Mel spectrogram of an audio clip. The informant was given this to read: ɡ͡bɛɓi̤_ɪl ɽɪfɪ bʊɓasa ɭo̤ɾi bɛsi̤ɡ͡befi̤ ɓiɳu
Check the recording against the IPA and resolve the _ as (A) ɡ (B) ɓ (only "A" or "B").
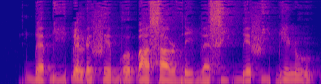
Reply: B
